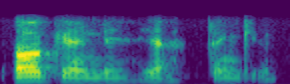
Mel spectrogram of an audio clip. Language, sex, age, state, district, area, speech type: Telugu, male, 30-45, Andhra Pradesh, Sri Balaji, rural, conversation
